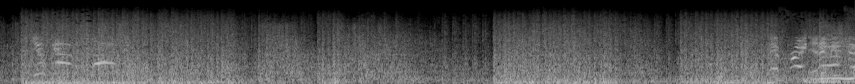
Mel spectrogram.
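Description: Sustained Company of Heroes battle gunfire, dense rattling volleys and booms that run almost unbroken, loud and close, with brief lulls between bursts and shouted voices mixed into the combat.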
